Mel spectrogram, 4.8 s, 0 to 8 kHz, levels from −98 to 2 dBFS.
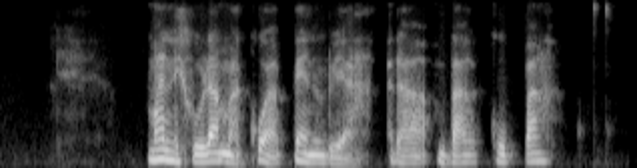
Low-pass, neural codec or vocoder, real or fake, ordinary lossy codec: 7.2 kHz; codec, 16 kHz, 4 kbps, FunCodec, trained on LibriTTS, 50 frames a second; fake; Opus, 32 kbps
